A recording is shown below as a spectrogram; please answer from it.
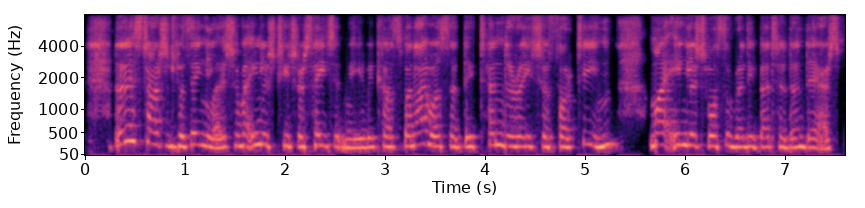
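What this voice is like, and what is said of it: Scottish German accent. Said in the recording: “the accent is Scottish German”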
